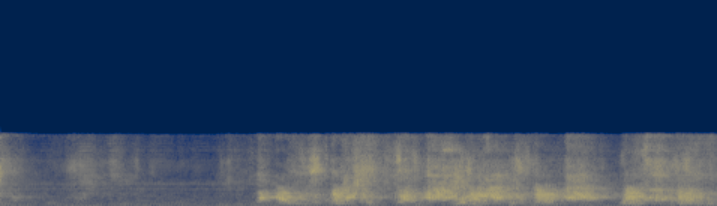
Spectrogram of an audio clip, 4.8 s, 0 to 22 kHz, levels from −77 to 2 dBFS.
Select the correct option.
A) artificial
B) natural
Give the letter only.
A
